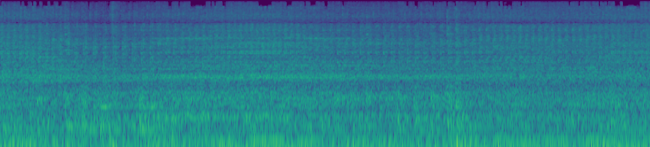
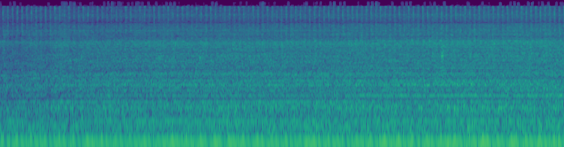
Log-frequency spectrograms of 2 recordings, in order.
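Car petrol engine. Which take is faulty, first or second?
first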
